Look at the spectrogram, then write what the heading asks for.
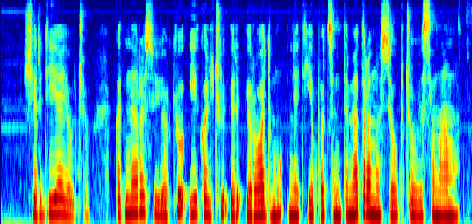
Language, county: Lithuanian, Vilnius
